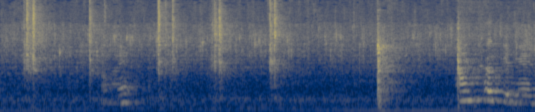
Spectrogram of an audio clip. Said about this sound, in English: I'm cooking this, by the way, in some garlic powder and butter and an iron skillet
